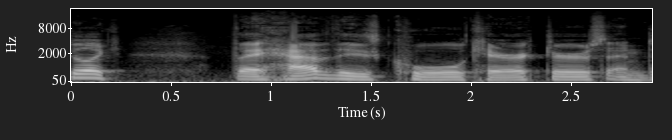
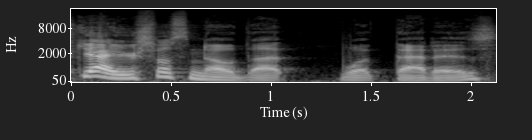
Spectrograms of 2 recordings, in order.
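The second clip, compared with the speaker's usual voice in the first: dry, unbothered, no-reaction deadpan. Acting out how a game responds with no reaction, imitating a deadpan reply. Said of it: "It's total deadpan, like no reaction".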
